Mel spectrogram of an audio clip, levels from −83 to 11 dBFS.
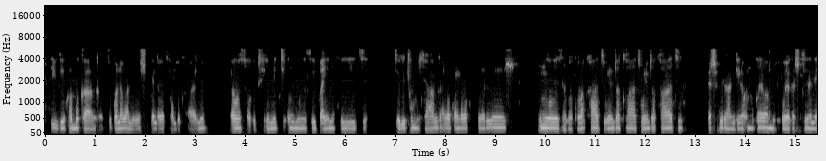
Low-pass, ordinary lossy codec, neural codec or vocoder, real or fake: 5.4 kHz; MP3, 48 kbps; codec, 16 kHz, 8 kbps, FunCodec, trained on Chinese and English, 25 frames a second; fake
